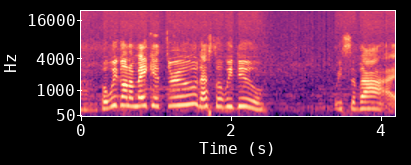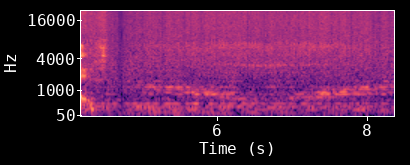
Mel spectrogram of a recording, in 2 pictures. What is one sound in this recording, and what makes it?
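An electric guitar plays soft, sustained notes.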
